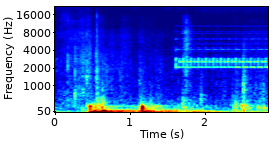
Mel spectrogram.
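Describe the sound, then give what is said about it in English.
A couple of dull thumps, then an electronic doorbell starts ringing with a steady, high, buzzy tone that holds to the end. It sounds fairly clear, with no talking. “Hold on, somebody ringing my bell.”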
